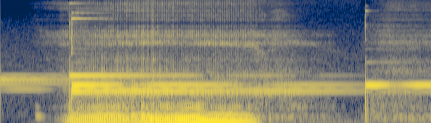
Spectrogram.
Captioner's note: snoring sounds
